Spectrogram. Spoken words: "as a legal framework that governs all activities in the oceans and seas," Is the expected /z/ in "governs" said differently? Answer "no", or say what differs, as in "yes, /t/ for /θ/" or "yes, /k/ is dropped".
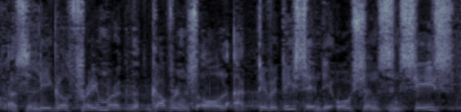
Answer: yes, /s/ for /z/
